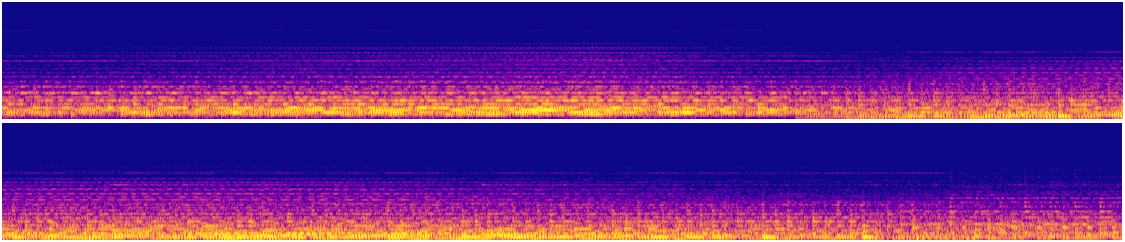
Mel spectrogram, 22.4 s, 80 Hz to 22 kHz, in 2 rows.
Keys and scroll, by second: 15.6 a.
